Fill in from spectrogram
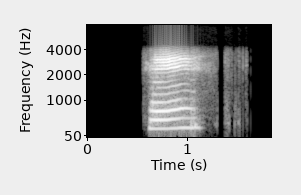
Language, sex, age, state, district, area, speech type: Santali, female, 18-30, Jharkhand, Pakur, rural, conversation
